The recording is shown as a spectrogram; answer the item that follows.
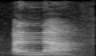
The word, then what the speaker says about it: enough: u g h o o u g h says F in enough enough we have rough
